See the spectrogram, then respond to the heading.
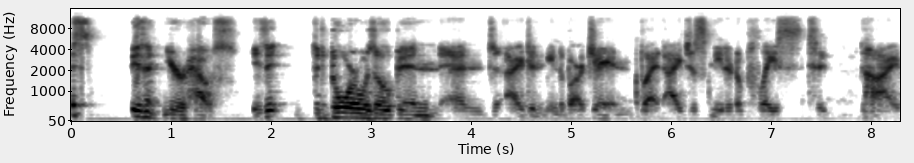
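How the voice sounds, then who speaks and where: A man puts on a character voice at a medium pitch. His delivery is fairly slow. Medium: stage play. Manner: defensive, jumpy.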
